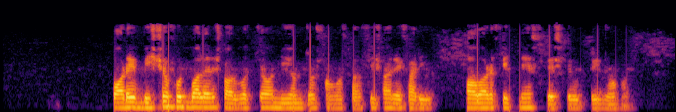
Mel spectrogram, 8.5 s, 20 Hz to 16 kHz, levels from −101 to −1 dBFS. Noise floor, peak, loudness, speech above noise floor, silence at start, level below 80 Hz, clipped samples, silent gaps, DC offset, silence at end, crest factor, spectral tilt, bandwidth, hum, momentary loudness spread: -79 dBFS; -2 dBFS; -19 LUFS; 60 dB; 1.4 s; -52 dBFS; under 0.1%; none; under 0.1%; 0.6 s; 18 dB; -7.5 dB/octave; 8 kHz; none; 11 LU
